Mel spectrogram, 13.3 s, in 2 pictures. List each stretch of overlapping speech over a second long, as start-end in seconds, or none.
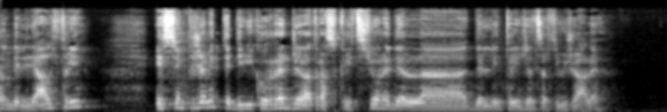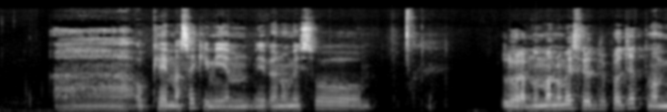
none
